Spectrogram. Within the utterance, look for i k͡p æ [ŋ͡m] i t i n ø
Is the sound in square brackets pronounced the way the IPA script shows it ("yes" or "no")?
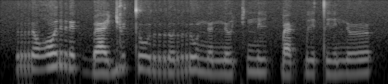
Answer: no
